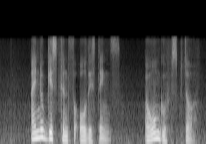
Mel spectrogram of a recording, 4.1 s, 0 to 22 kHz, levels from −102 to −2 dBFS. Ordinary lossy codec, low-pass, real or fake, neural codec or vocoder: none; 7.2 kHz; fake; codec, 16 kHz, 0.2 kbps, FocalCodec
